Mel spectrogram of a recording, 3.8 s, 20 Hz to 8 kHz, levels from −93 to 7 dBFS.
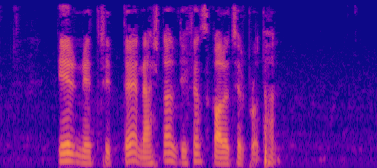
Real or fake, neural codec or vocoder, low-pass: real; none; 7.2 kHz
